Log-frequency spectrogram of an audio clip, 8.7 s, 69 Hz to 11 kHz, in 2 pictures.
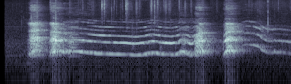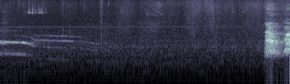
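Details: Bull Terrier puppies on their first outing, 18 January 2015: long harmonic whines rising and falling, a sharp yelp at the start, another near three seconds, then trailing off into quiet before a final yelp.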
